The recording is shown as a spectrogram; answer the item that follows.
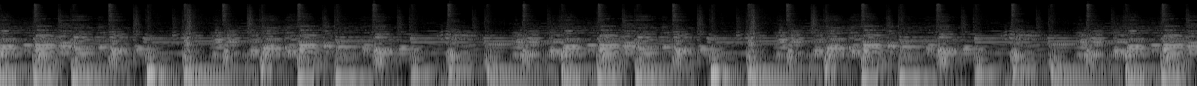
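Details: A bouncy, playful piano tune with steady swing rhythm and bass plays throughout, with no animal sounds.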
